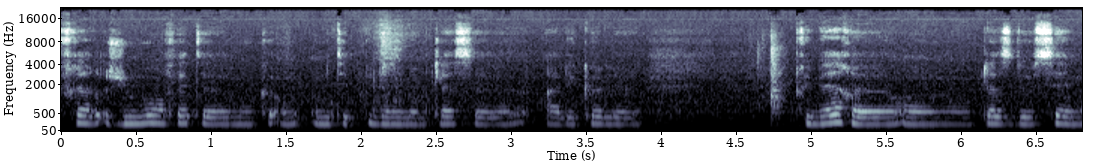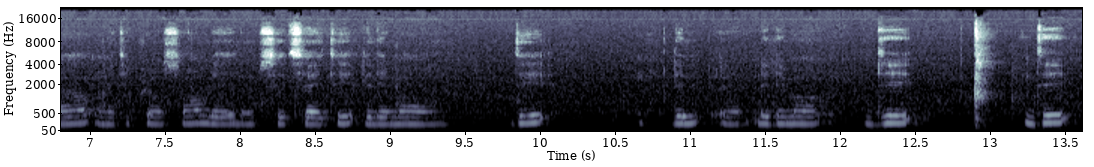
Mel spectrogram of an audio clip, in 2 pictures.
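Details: Adult woman who stutters; stuttering began at age 8 after she was separated from her twin brother in primary school; stuttering.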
